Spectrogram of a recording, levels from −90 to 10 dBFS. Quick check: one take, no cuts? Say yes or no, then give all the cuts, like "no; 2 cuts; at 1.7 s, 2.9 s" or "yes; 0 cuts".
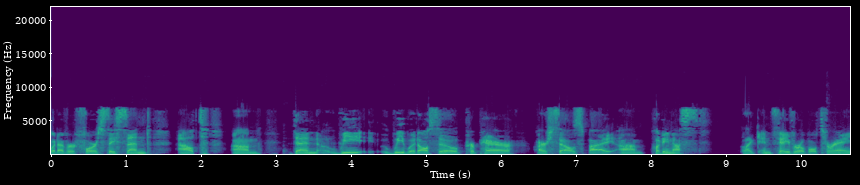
yes; 0 cuts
